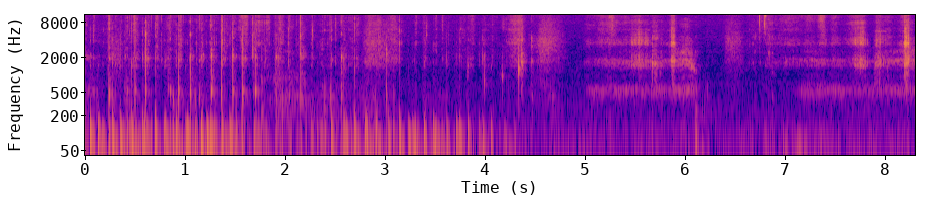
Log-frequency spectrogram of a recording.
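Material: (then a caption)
Wood. A round solid-wood log-slice coaster with visible growth rings, held in the hand, is tapped and scratched on its ringed face with long nails. Rapid, dull, low-pitched taps come in quick uneven bursts for about four seconds. They give way to softer, quieter scratching with a faint airy hiss.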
